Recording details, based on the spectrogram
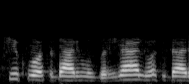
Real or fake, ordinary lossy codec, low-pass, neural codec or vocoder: fake; Opus, 64 kbps; 3.6 kHz; codec, 16 kHz, 4 kbps, FunCodec, trained on Chinese and English, 50 frames a second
